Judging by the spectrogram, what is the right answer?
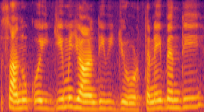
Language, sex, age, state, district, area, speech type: Punjabi, female, 60+, Punjab, Ludhiana, urban, spontaneous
